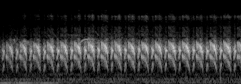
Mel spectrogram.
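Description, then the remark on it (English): A cactus wren sings a long, steady run of harsh, raspy chugging notes, repeated rapidly and evenly, loud, with no voices, perched atop a many-lobed cactus in the Arizona desert in late April, over 90 degrees. “A cactus wren sings, perched atop a many-lobed cactus.”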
